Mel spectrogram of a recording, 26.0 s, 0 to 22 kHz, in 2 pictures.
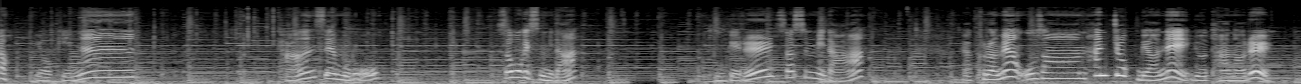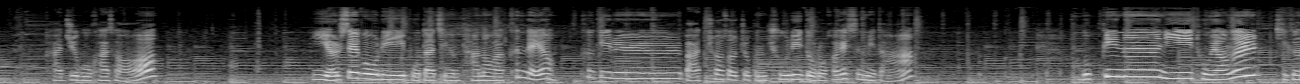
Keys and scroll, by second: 0.6-5.1 typing, 2.6 super+space.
